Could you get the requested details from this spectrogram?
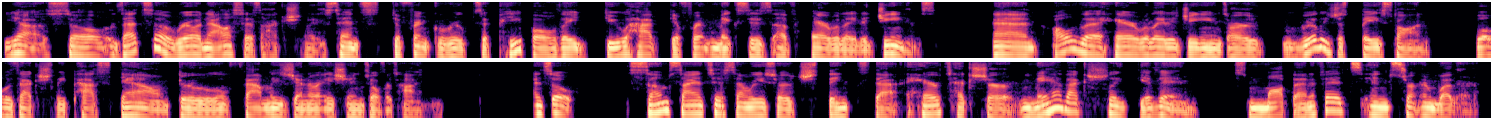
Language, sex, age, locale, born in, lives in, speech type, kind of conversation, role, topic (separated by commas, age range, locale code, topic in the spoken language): English, male, 30-34, en-US, United States, United States, read, expert-assistant, expert, Why do some people have curly hair while others have straight hair?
